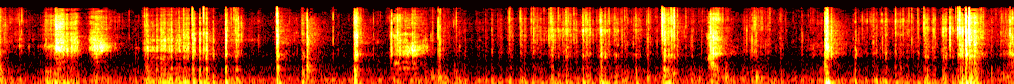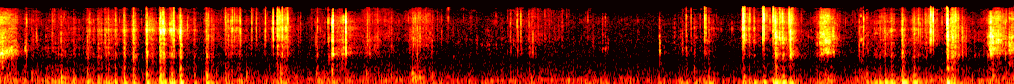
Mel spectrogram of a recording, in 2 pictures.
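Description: A solid black bar of dry soap with glitter stripes is shaved with a metal utility knife blade. Crisp, bright scraping and crackling strokes come in quick bursts, with short dry shavings sounds and brief pauses between them.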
